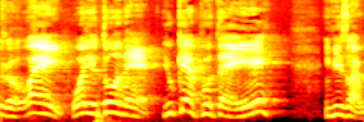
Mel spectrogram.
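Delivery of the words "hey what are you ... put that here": put-on pitched-up, clichéd stock Boston Yankee accent. Retell the challenge to a guy from Boston dumping a thing, in a cliched Yankee accent. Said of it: "two cliched Yankee accents going at each other".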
